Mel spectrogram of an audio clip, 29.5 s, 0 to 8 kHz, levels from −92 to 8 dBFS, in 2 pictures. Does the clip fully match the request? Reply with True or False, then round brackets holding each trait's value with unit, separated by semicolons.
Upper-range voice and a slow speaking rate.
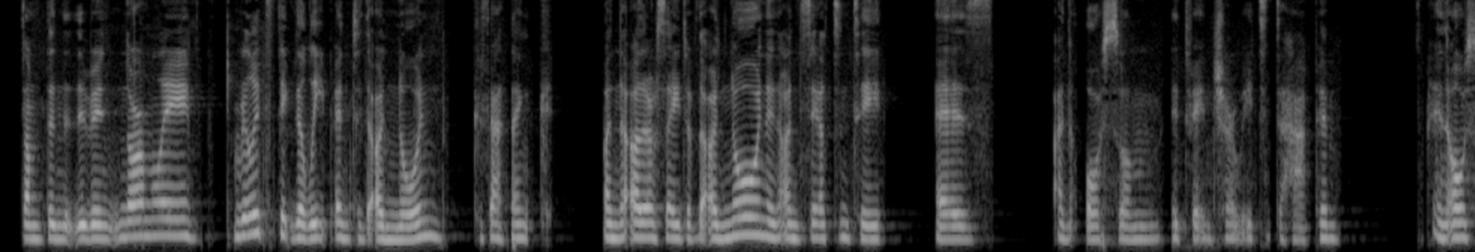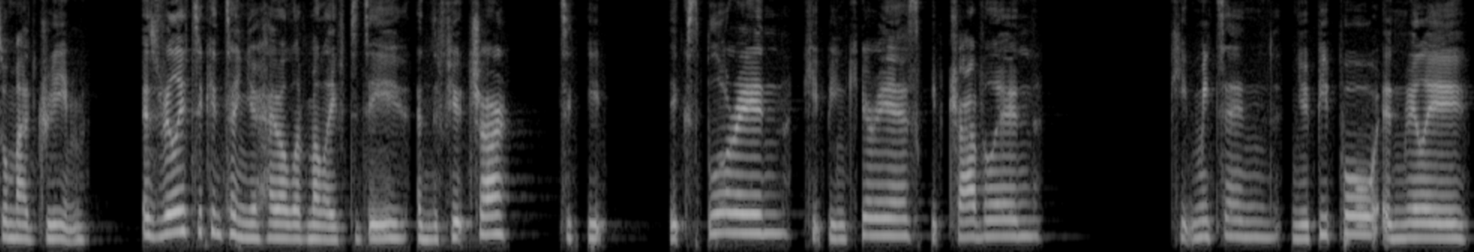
False (170 Hz; 130 wpm)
